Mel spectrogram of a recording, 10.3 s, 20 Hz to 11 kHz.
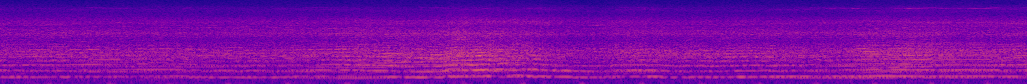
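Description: JJRC X1 quadcopter's brushless motors and propellers buzzing steadily in flight, the pitch swelling briefly about four to five seconds in as it manoeuvres.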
